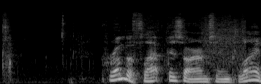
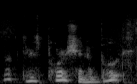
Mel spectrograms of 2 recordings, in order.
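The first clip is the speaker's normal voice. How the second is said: soft aside; 7 dB quieter than usual. Real, not acted. Aside to child.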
